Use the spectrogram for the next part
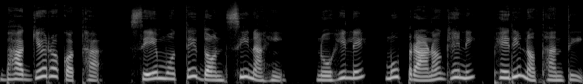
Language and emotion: Odia, neutral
